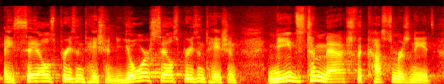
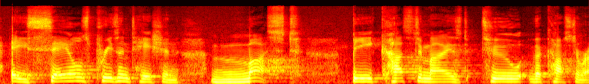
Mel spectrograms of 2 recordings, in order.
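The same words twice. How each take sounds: First: Said in the usual way. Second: Slow, weighty delivery; slow and deliberate. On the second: Shown as a demonstration. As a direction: lean on each word, slowly. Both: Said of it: "I'm gonna repeat".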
